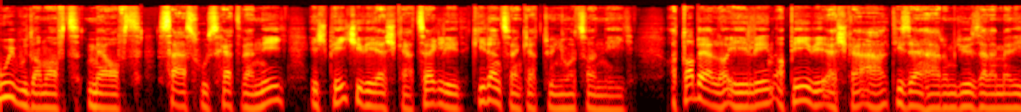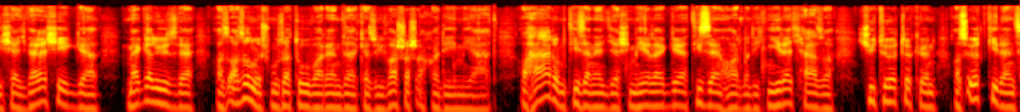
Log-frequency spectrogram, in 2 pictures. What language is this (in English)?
Hungarian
